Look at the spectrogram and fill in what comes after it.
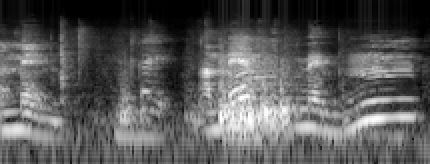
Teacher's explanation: חתומות ברור שאוויר לא יוצא מהפה אף מולקולה לא חומקת מהפה וסך הכל האוויר מהדהד ויוצא מהאף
